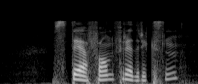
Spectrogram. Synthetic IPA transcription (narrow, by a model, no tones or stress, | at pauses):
st̪eːfɑnfɾɛd̪ɾɪksn̩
